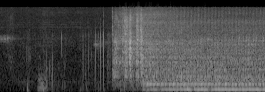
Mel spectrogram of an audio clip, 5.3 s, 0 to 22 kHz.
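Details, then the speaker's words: KTM RC 200 single after reseating the loose part: a few clicks, then it fires promptly and settles into a steady idle with no RPM hunting or misfire. Before the fix it stalled at idle and when clutching, with a spark-ticking sound. "ഇപ്പോൾ RPM വേരിയേഷനൊന്നും കാണിക്കുന്നില്ല സ്റ്റാർട്ട് ചെയ്തിട്ടും. ഇതിന് മുമ്പ് RPM നിൽക്കുന്നില്ലായിരുന്നു പ്രോപ്പറായിട്ട്. Variation issue ഒന്നും കാണിക്കുന്നില്ല."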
